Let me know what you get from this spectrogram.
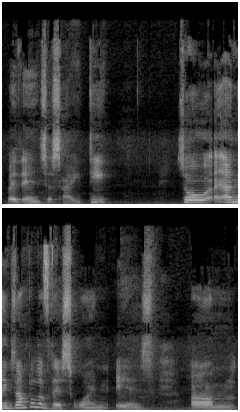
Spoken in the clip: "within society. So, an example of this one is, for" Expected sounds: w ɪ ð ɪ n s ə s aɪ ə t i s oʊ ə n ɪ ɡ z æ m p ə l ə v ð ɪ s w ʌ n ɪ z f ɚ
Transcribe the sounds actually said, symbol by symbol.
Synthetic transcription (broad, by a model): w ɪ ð ɪ n s ə s aɪ ə t i s oʊ ə n ɪ ɡ z æ m p ə l ə v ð ɪ s w ʌ n ɪ z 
